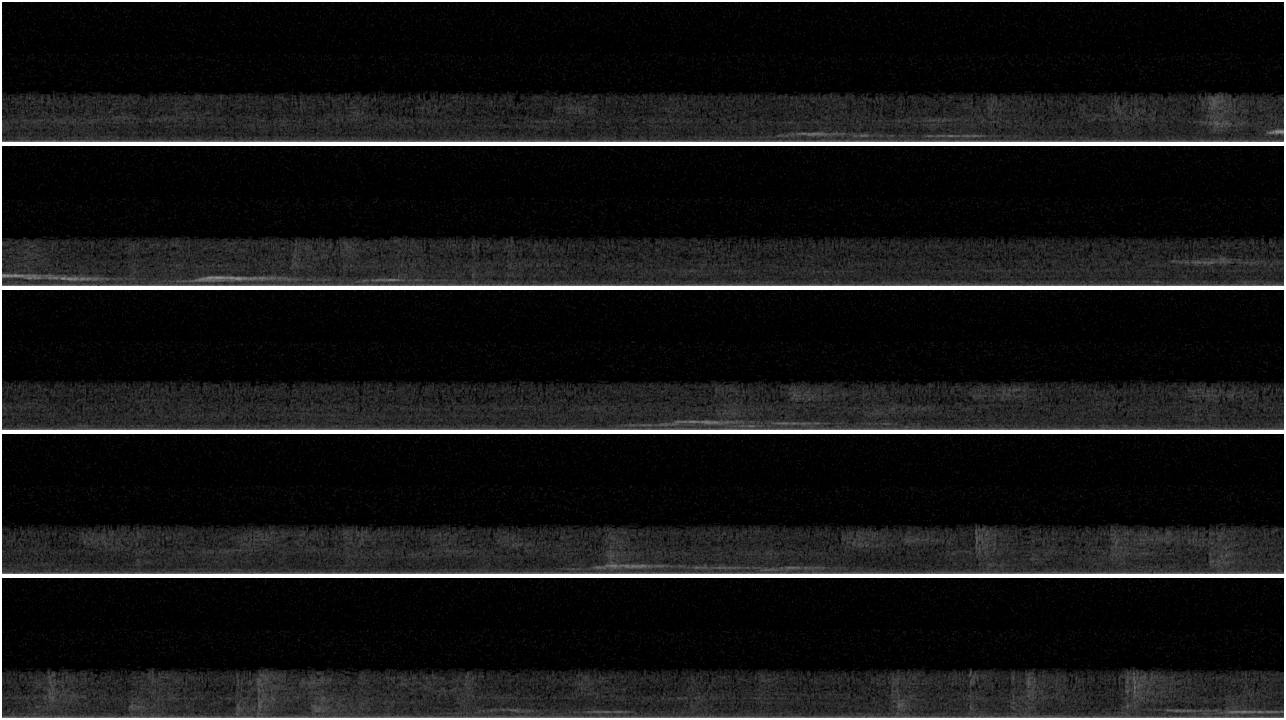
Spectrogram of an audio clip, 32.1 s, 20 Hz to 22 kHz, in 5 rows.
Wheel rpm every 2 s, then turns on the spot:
0, 0, 0, 0, 0, 0, 0, 0, 0, 0, 0, 0, 0, 0, 0, 0.
none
